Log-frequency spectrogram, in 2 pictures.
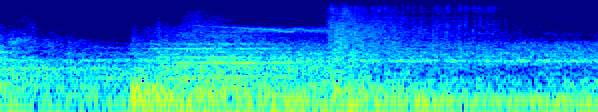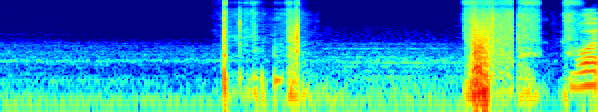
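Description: Fantasy battle sound effects clash and hum.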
